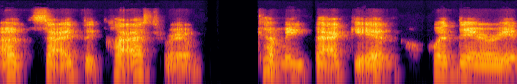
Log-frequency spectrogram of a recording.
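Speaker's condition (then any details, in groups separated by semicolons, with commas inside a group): Primary lateral sclerosis; voice affected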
